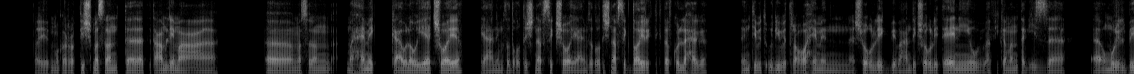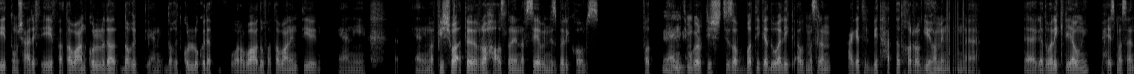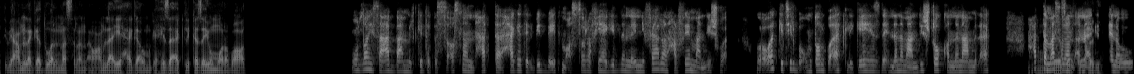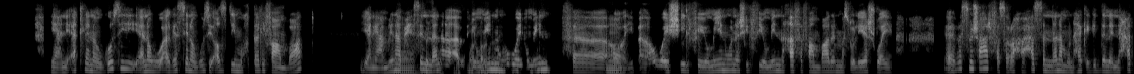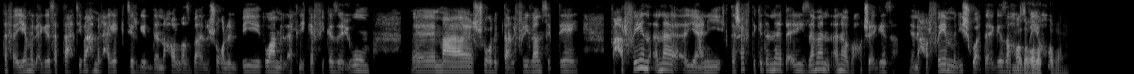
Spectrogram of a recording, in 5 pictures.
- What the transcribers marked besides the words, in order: in English: "direct"; other background noise; tapping; in English: "الfreelance"
- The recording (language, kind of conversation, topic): Arabic, advice, إزاي بتوصف إحساسك بالإرهاق والاحتراق الوظيفي بسبب ساعات الشغل الطويلة وضغط المهام؟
